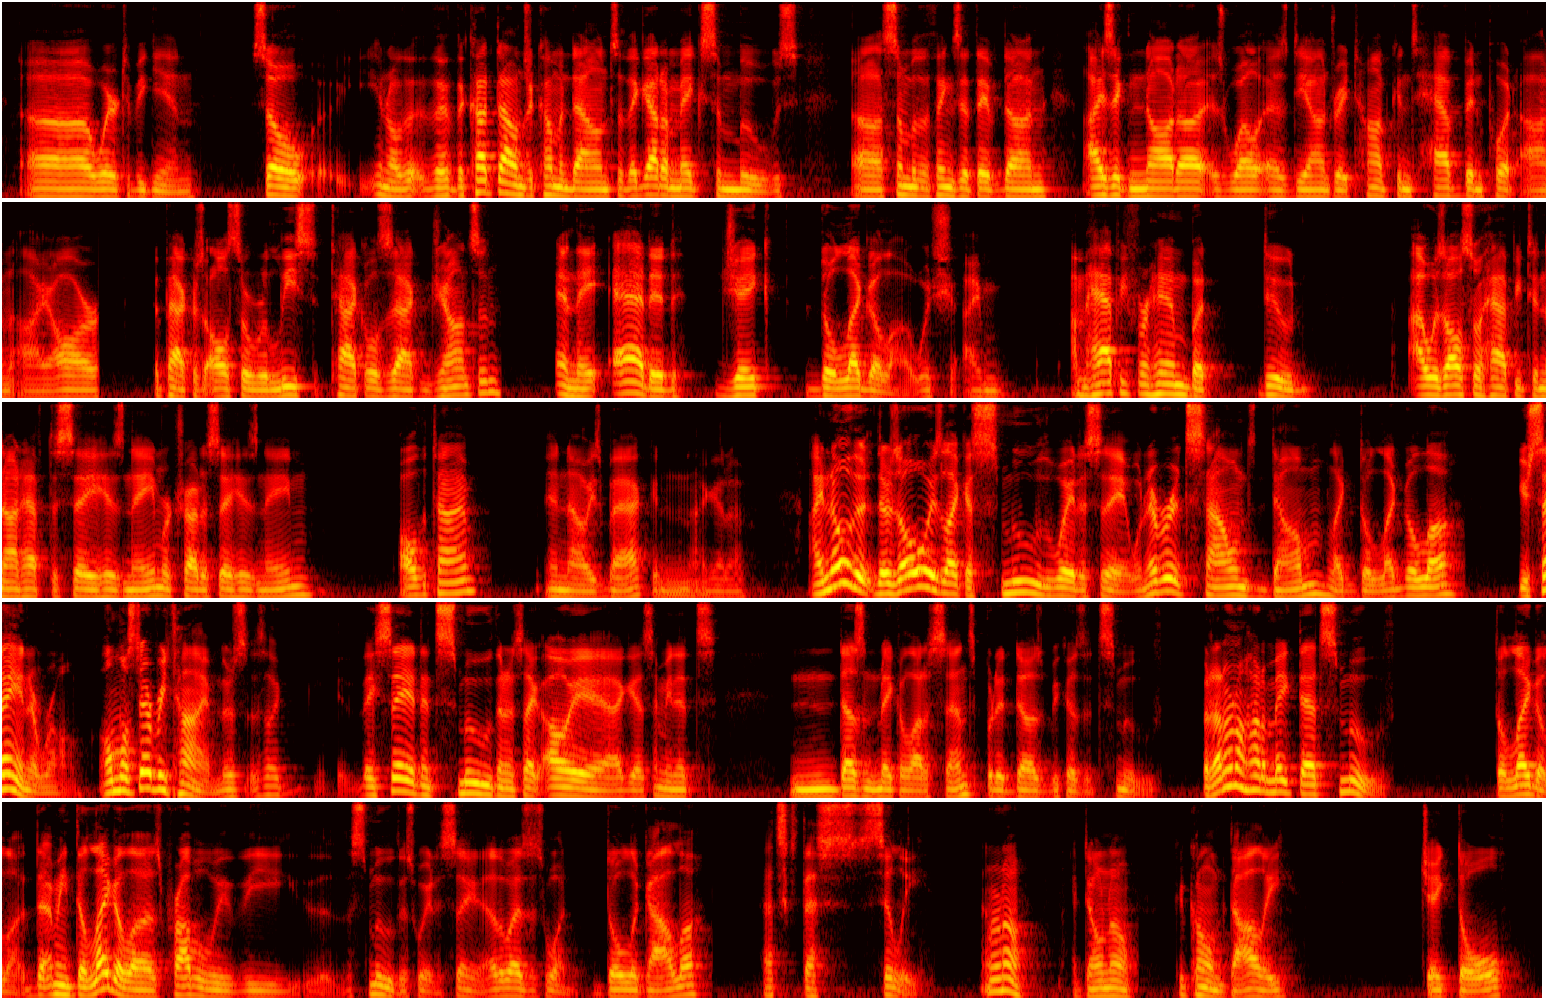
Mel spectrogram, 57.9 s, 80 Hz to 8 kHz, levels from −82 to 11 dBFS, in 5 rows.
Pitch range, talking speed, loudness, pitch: 110-135 Hz, 195 wpm, -23 LUFS, 115 Hz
